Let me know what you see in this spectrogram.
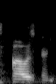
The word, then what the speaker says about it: Bozeman: It's Bozeman. – All right. So if people hear about Bozeman, Montana, now there's like really no direct flights from New York to Bozeman. Bozeman. Bozeman.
